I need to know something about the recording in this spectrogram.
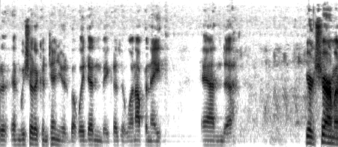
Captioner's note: laughter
